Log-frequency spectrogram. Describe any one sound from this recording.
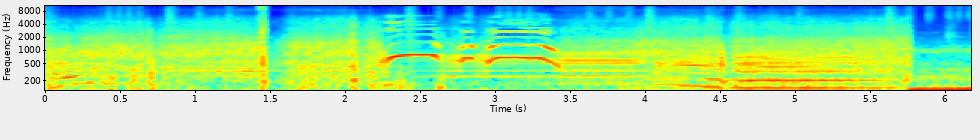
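A nearby sports car engine revs loudly as it passes.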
